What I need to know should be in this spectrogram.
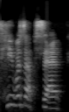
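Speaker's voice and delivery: usual speaking voice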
